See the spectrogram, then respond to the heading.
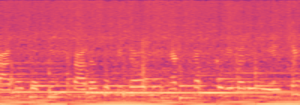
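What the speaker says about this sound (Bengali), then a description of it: "বাঁধাকপিটাকেও আমি ভালো করে চিকেনের সঙ্গে একটু নেড়ে করে ভেজে নিচ্ছি" Cabbage and mixed vegetables stir-fried with chicken in a hot pan, a steady close sizzle with occasional scraping stirs underneath a constant hum.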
